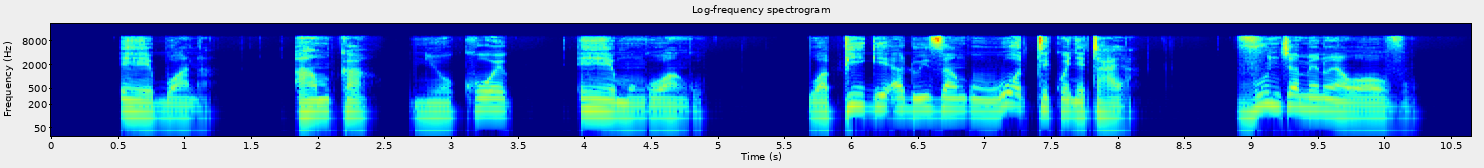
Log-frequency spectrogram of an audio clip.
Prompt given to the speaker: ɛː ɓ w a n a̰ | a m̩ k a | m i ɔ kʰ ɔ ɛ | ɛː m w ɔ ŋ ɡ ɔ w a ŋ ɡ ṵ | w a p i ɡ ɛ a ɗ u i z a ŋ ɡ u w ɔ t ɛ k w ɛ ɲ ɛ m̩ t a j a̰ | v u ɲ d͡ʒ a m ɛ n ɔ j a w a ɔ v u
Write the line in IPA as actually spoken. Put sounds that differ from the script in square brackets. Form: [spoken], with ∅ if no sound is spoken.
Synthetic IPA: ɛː ɓ w a n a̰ | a m̩ k a | [n] i ɔ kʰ ɔ ɛ | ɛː m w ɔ ŋ ɡ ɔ w a ŋ ɡ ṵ | w a p i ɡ ɛ a ɗ u i z a ŋ ɡ u w ɔ t ɛ k w ɛ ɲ ɛ [∅] t a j a̰ | v u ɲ d͡ʒ a m ɛ n ɔ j a w a ɔ v u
